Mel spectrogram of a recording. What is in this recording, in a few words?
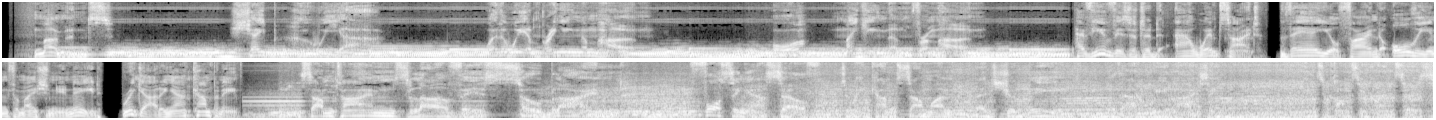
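Australian English commercial voice sample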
